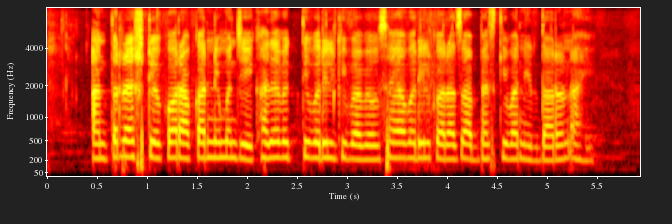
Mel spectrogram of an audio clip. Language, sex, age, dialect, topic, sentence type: Marathi, female, 25-30, Varhadi, banking, statement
